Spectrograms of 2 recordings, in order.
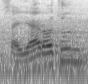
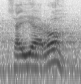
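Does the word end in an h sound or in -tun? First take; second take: -tun; h sound. First: The word ends in a full -tun ending. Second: The word ends in a final h sound. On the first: This is the original full form of the word. "Padahal asalnya sayyaratun" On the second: The word ends an utterance in conversation. "maka semuanya berubah menjadi ha"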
